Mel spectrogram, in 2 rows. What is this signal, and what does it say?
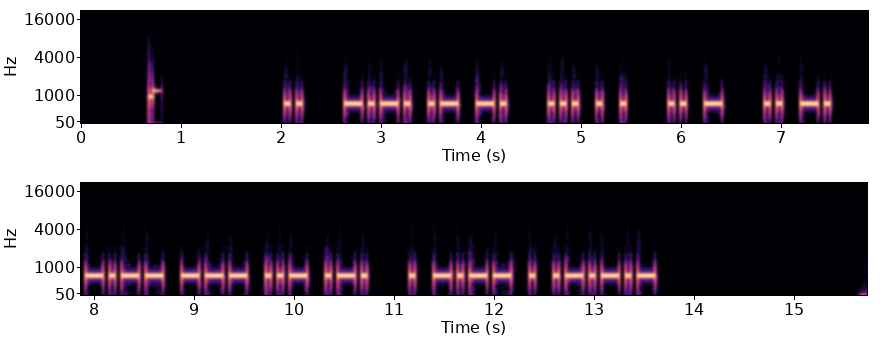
Morse code, heard as a keyed tone, about 20 wpm, 700 Hz. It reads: I CAN SEE IT IN YOUR EYE.
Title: Sentences from Top 1000 Words - Review Part 1 - 20wpm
